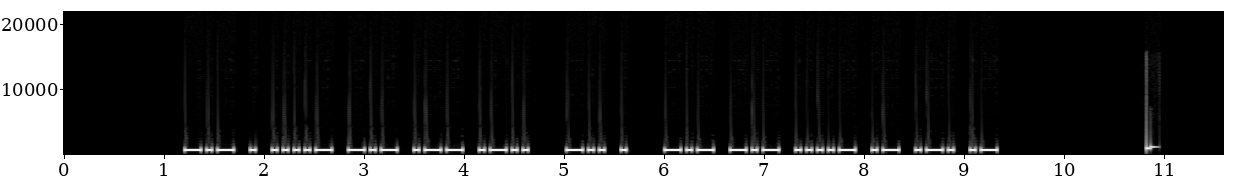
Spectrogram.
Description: Morse code, heard as a keyed tone, about 22 wpm, 700 Hz. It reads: KE4KWL DE KK4ARA
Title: USA Callsign DE Callsign - 6 Characters - 22wpm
